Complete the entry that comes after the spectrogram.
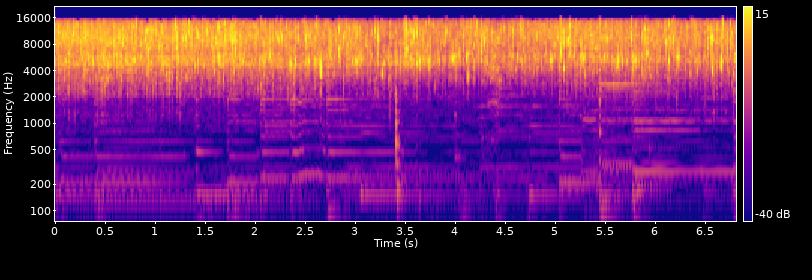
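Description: Chicken pieces sizzling steadily as they fry in hot oil in a pan, being turned over with a slotted spoon, with one short click about three and a half seconds in. Soft background music with held notes plays over the frying.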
